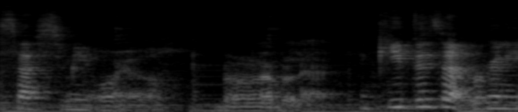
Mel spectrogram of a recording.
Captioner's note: speaks gibberish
